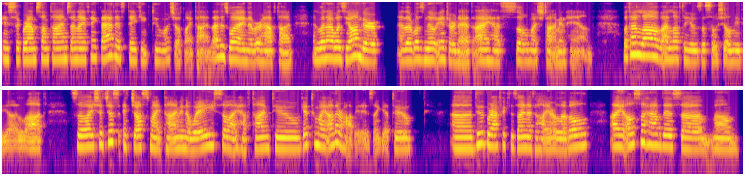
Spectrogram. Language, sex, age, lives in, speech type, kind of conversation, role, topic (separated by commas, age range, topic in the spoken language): English, female, 45-49, United States, conversation, unstructured, none, What could you cut or simplify in your personal life to make space for what you most want to pursue next?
